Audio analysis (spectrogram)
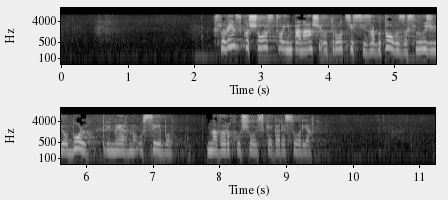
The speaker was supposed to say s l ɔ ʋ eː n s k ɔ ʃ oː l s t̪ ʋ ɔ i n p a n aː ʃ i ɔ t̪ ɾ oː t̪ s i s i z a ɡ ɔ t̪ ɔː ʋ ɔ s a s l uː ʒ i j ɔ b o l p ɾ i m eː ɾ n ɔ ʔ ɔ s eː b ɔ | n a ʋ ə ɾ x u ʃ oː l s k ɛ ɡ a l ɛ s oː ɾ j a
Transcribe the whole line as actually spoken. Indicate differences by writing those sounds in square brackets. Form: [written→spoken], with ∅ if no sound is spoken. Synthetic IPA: s l ɔ ʋ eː n s k ɔ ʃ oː l s t̪ ʋ ɔ i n p a n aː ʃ i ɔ t̪ ɾ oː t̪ s i s i z a ɡ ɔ t̪ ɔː ʋ ɔ [s→z] a s l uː ʒ i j ɔ b o l p ɾ i m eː ɾ n ɔ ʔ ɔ s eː b ɔ | n a ʋ ə ɾ x u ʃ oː l s k ɛ ɡ a [l→ɾ] ɛ s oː ɾ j a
